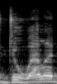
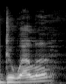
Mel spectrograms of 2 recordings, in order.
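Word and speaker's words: Duela: They have the people in it are Dula. I'm sorry, did you know that Dula Dent's name is Duella Dent? Her name is pronounced Duella.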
